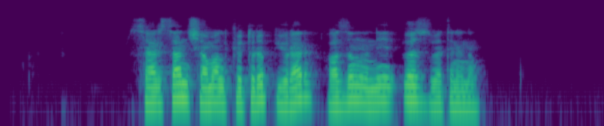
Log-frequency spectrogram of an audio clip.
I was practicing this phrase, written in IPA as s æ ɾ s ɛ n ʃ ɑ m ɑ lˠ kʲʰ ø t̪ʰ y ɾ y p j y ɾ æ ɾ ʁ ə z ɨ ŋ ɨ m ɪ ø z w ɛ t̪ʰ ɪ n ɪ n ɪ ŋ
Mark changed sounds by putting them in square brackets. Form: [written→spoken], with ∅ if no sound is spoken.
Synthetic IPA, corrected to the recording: s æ ɾ s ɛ n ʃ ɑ m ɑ lˠ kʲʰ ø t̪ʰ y ɾ y p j y ɾ æ ɾ ʁ [ə→ɑ] z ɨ ŋ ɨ [m→n] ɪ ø z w ɛ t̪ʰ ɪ n ɪ n ɪ ŋ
